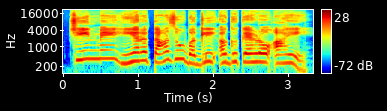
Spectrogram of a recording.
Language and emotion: Sindhi, neutral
